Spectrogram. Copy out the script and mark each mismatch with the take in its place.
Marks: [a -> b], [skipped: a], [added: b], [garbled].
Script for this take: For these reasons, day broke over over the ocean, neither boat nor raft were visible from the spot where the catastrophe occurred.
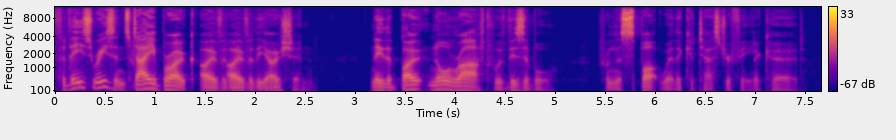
For these reasons, day broke over over the ocean, neither boat nor raft were visible from the spot where the catastrophe occurred.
